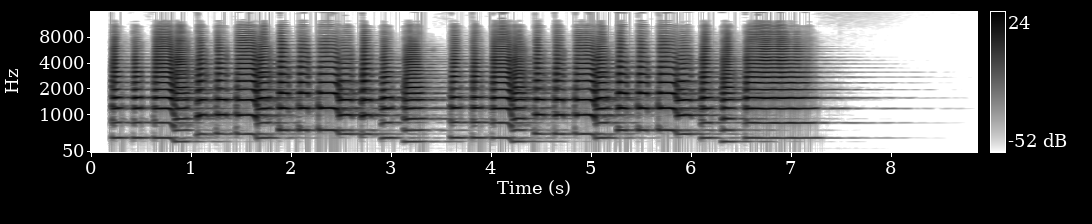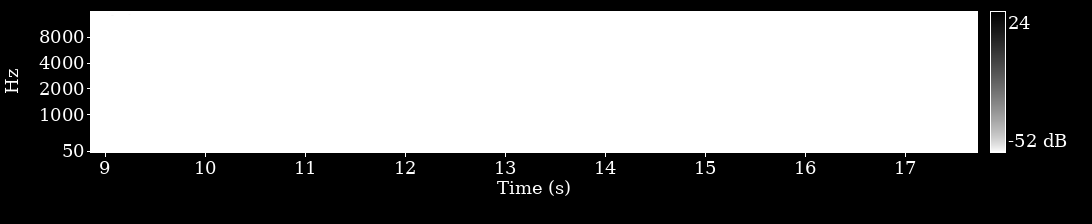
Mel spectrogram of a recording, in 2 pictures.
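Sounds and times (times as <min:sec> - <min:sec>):
bugle call: 0:00.2 - 0:08.1.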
